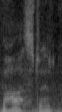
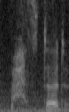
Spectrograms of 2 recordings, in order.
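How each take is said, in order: First: It is said with clipped RP vowels. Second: It is said with hard northern English vowels. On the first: "instead of" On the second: "I'm allowed to use all my very hard vowels"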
